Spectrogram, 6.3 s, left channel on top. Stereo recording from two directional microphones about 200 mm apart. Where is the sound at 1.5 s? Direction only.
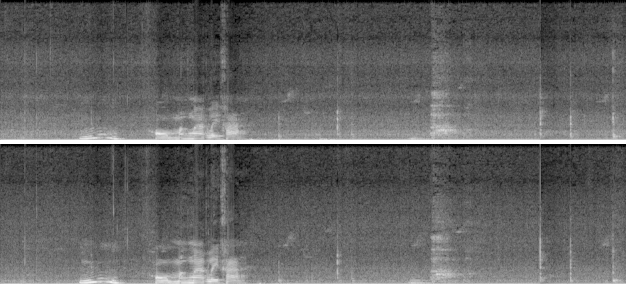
50° right (ahead or behind).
